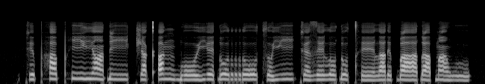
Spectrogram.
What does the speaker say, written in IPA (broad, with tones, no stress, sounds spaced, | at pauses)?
k e˨ pʰ a˦ pʰ iː˦ j ã˦˨ ɗ iː˨ t͡ʃ a˨ kʼ a˦ ŋ ɡ͡b oː˨ j e˦˨ ɗ o˦ r oː˦ t͡s ʊ˨ j iː˦ k ɛ˨ z e˦ l o˦ ɗ o˦ tʰ eː˨ l a˦ ɾ ɪ˦ ɓ aː˦ ɗ a˦ ɓ ã˦ w u˨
